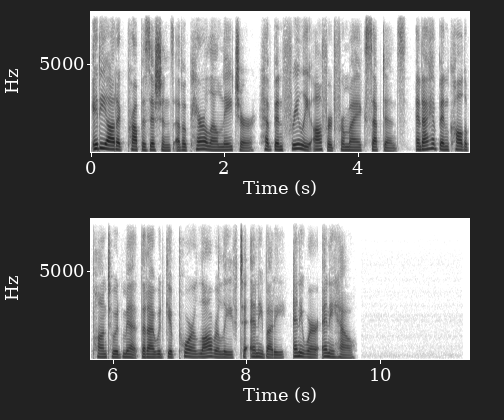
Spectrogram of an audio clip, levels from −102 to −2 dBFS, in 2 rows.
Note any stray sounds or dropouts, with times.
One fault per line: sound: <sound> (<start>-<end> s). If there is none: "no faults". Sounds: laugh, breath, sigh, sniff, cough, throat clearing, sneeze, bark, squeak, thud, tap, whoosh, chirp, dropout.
no faults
